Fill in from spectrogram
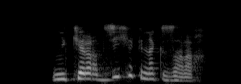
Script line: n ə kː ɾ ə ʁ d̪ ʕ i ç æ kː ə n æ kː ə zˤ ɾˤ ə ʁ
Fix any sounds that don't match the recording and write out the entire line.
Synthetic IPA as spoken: n ə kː ɾ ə ʁ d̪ z i ç æ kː ə n æ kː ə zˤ ɾˤ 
